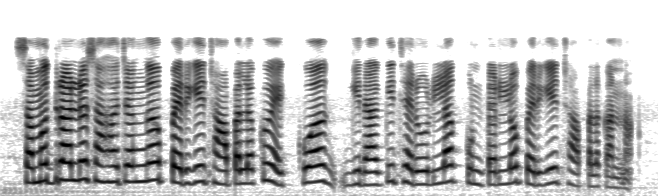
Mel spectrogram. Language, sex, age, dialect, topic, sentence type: Telugu, male, 56-60, Telangana, agriculture, statement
